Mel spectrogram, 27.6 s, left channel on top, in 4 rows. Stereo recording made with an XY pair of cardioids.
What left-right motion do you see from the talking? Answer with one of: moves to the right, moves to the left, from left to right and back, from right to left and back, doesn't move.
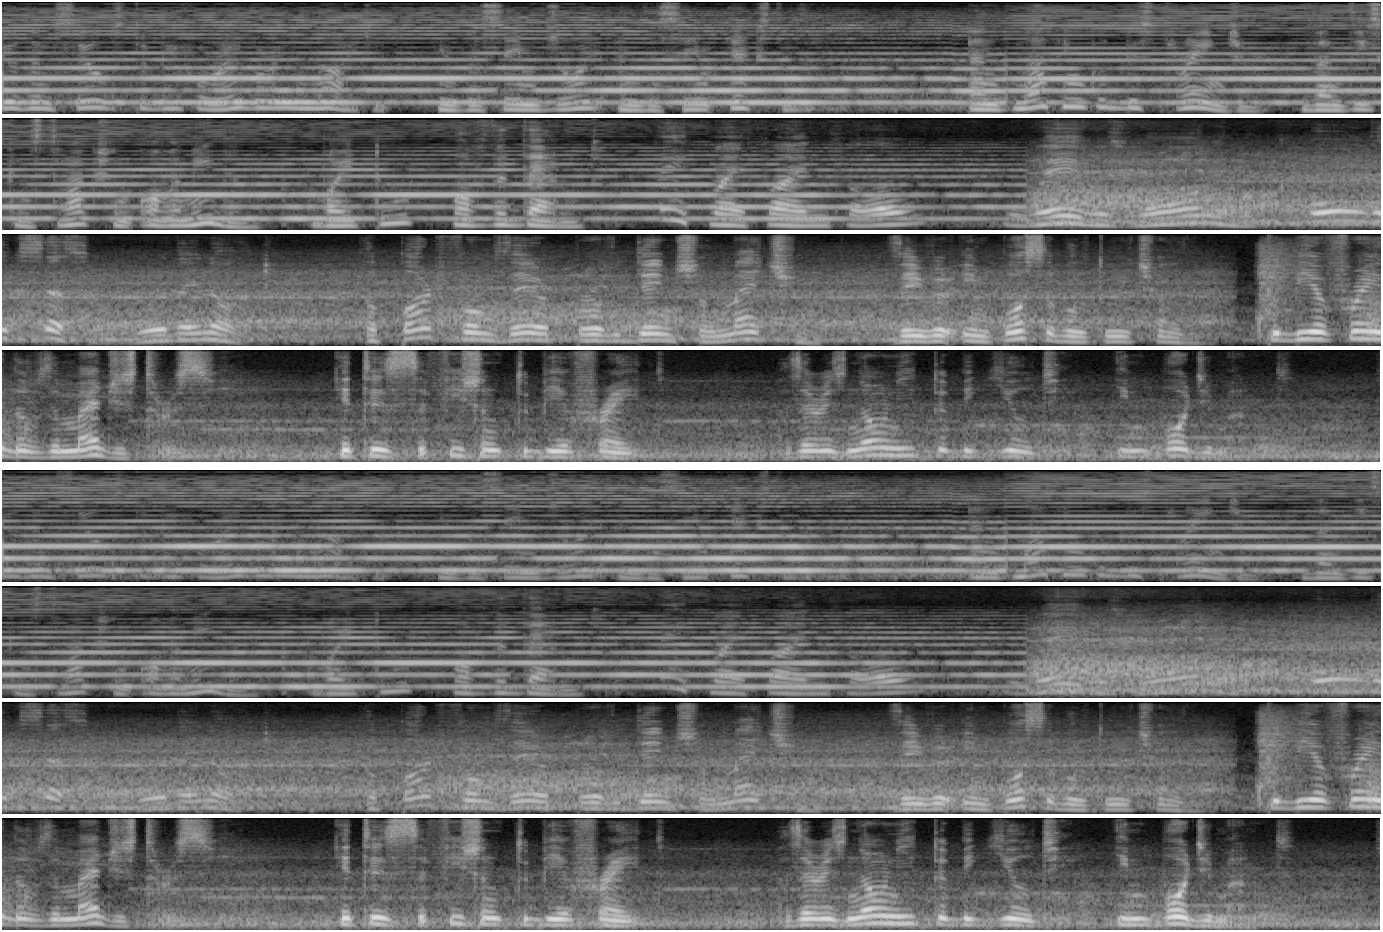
moves to the right.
